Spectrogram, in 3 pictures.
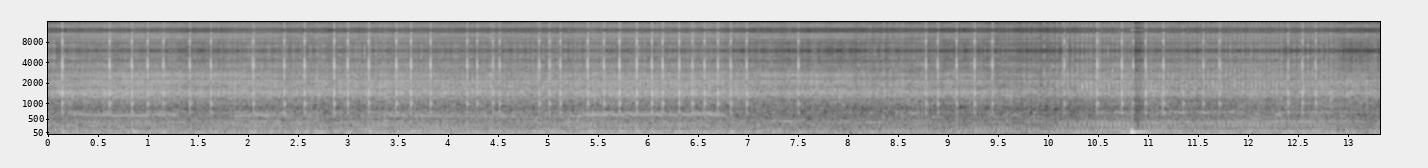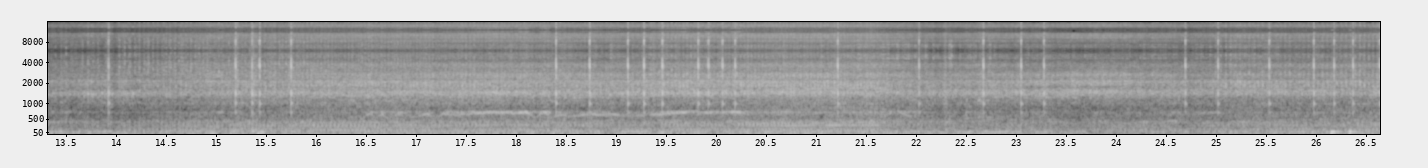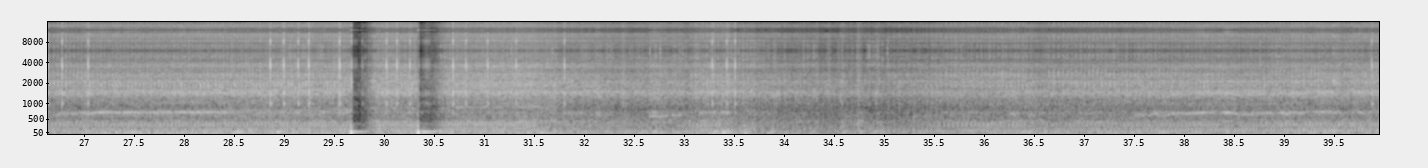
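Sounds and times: sharp clicks and knocks: 0.0 - 7.6, 8.7 - 13.0, 13.8 - 14.1, 15.1 - 16.0, 18.4 - 20.3, 21.1 - 23.4, 24.6 - 27.2, 28.7 - 32.0, 33.2 - 33.7
go-kart engine revving: 0.0 - 39.9.

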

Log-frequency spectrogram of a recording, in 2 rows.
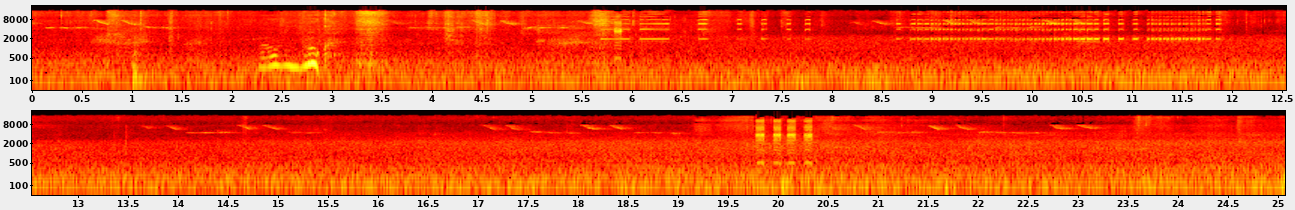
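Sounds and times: birds chirping: 3.6 - 11.9, 19.8 - 23.2
pinpointer high alert tone: 5.7 - 7.9, 8.6 - 11.9, 19.8 - 20.4.

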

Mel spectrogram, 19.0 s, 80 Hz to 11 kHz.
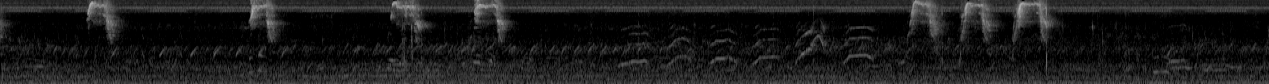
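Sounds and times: small animal chirps: 1.3 - 1.8, 3.7 - 4.3, 5.8 - 6.4, 7.1 - 7.7, 10.0 - 15.8.

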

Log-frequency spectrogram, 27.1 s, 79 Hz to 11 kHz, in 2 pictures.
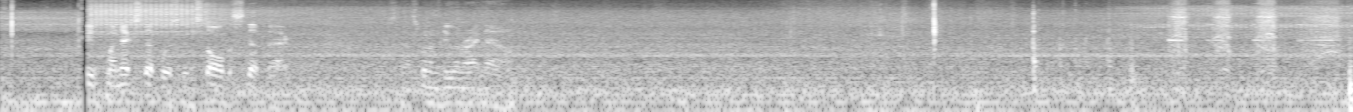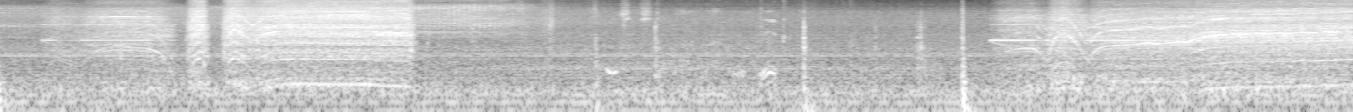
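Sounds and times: cordless drill driving screws: 11.7 - 17.7, 23.4 - 27.0.

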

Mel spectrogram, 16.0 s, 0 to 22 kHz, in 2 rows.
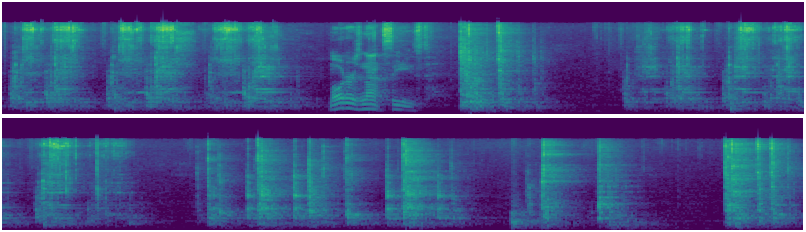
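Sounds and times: metallic clicking and clunking: 0.0 - 3.1, 6.2 - 9.4, 10.0 - 14.4, 15.2 - 16.0.

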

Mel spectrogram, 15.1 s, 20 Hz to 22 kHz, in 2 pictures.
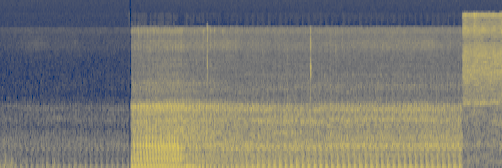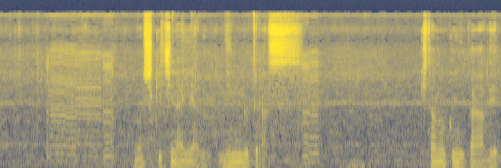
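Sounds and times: motorcycle engine idling: 0.4 - 7.7.

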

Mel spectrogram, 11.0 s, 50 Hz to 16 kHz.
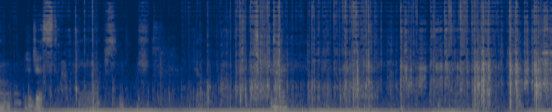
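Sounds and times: steady low hum: 0.0 - 11.0
plastic packaging crinkling: 3.2 - 11.0.

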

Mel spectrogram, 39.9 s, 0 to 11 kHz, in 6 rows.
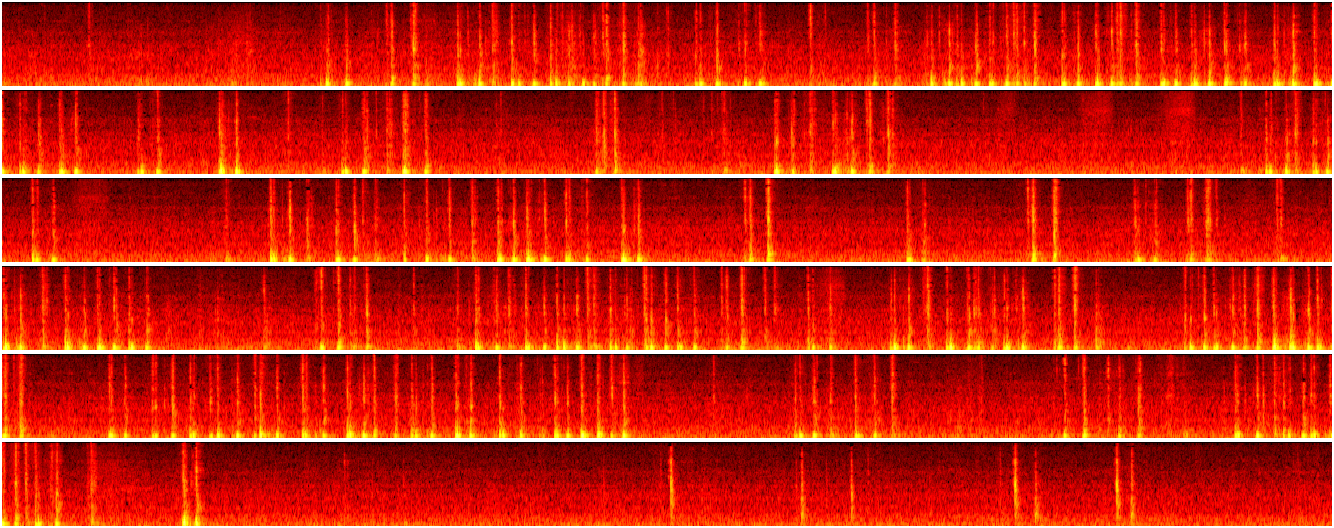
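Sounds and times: typing on computer keyboard: 1.6 - 8.8, 9.6 - 11.2, 12.8 - 13.6, 14.4 - 17.2, 17.8 - 20.7, 21.5 - 29.8, 30.6 - 31.1, 31.9 - 34.3.

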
